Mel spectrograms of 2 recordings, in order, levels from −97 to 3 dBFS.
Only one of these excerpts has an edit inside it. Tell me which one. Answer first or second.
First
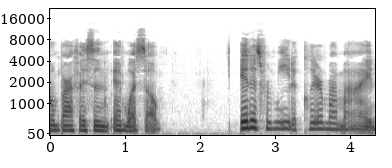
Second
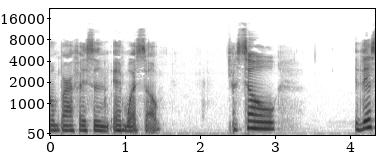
first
